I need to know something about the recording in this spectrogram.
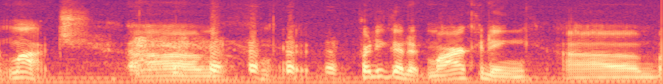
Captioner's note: interviewer laughs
